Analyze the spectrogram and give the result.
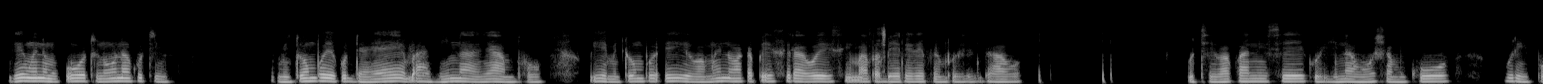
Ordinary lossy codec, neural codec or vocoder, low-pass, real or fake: Opus, 32 kbps; none; 7.2 kHz; real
